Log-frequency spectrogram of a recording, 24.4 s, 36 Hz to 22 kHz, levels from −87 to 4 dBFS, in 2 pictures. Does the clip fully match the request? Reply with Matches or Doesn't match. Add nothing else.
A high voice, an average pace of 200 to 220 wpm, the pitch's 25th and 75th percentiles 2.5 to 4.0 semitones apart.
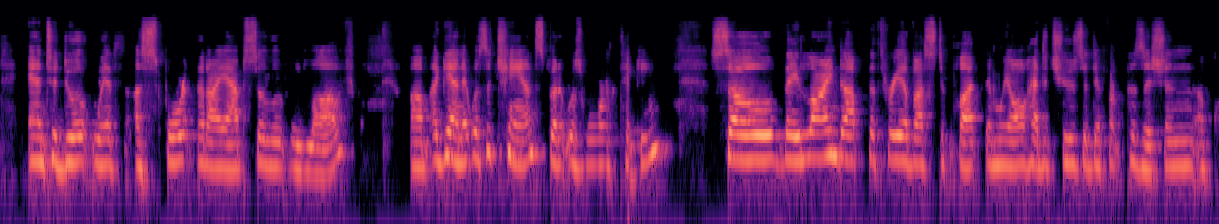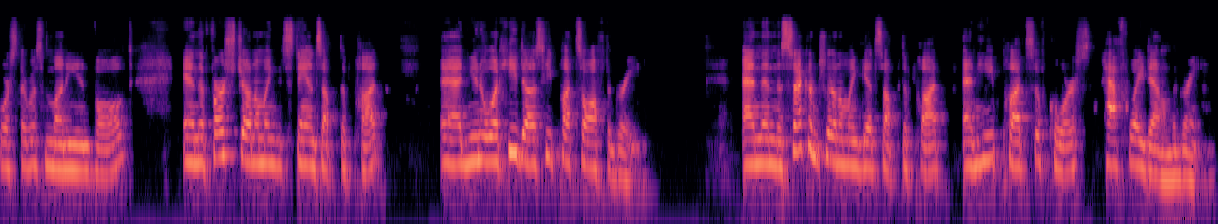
Matches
